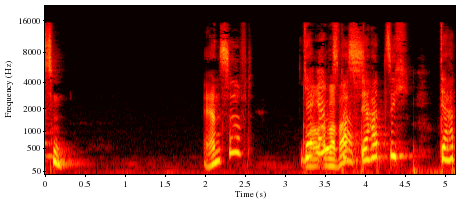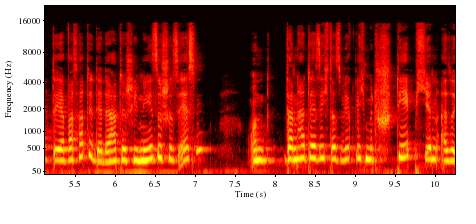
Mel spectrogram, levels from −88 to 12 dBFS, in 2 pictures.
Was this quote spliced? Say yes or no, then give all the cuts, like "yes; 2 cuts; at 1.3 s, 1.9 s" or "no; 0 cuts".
no; 0 cuts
